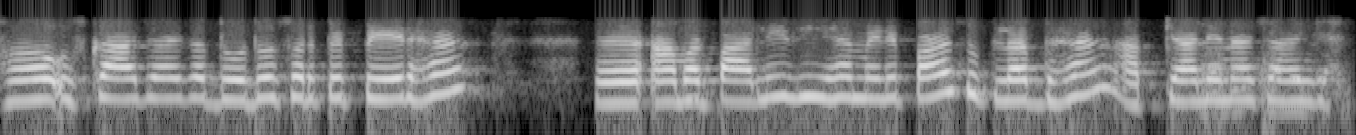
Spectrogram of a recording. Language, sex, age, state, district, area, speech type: Hindi, female, 18-30, Bihar, Muzaffarpur, urban, conversation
